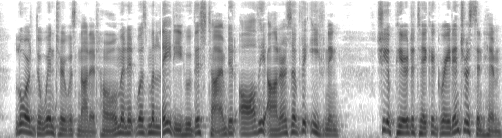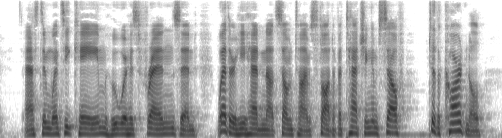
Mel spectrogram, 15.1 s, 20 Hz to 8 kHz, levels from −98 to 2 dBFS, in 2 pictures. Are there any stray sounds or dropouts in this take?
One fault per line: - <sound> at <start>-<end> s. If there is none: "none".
- dropout at 2.4-2.4 s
